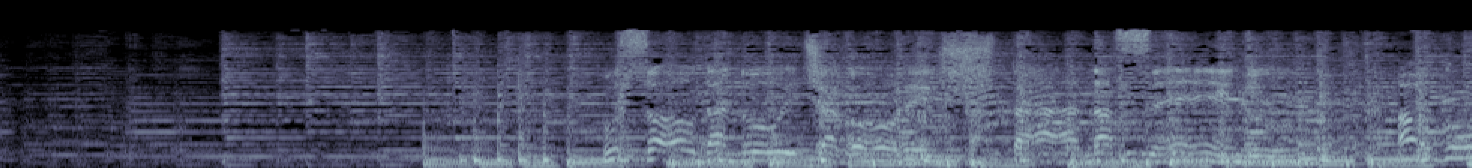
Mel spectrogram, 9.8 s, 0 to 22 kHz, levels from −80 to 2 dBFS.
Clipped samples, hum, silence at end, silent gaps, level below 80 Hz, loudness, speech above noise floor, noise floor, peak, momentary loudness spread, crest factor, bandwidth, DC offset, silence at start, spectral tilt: under 0.1%; none; 0 s; none; -40 dBFS; -22 LUFS; 25 dB; -47 dBFS; -6 dBFS; 13 LU; 18 dB; 11 kHz; under 0.1%; 0 s; -3.5 dB/octave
